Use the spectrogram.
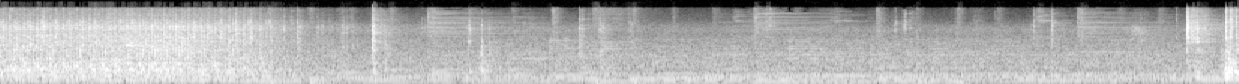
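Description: A sewing machine stitching buckram strips folded to the right side, running with a fast, steady mechanical ticking rhythm up close, with brief clicks as the stitching stops and starts.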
